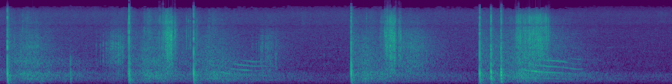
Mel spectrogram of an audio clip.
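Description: Aerial firework shells bursting, about seven sharp bangs, each trailing off in a rolling echo and crackle, with a quick run of three bangs about seven seconds in.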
